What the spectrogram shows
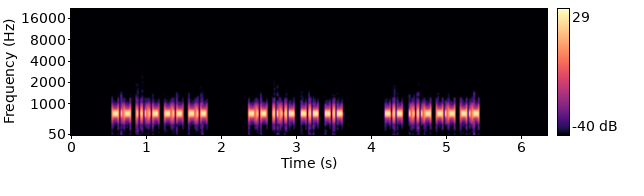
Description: Morse code, heard as a keyed tone, about 43 wpm, 700 Hz. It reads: K4KK K4KK K4KK
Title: USA Call Signs - 4 Characters - Repeated 3x - 45wpm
